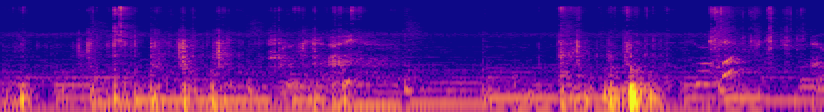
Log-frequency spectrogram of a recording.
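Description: Large kitchen knife pressed down through a slab of still slightly warm caramel and mixed-nut praline onto a wooden chopping board: irregular crunches and knocks, the sharpest one a little before the end. Background music plays throughout.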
